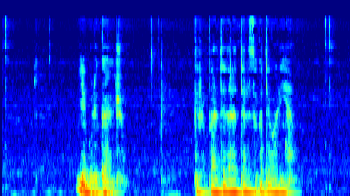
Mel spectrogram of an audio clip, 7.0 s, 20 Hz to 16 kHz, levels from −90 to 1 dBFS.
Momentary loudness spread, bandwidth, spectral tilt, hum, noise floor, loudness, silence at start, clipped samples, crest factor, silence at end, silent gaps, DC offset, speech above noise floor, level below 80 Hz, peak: 25 LU; 11.5 kHz; -7 dB/octave; none; -64 dBFS; -26 LUFS; 1.55 s; under 0.1%; 16 dB; 1.1 s; none; under 0.1%; 40 dB; -56 dBFS; -10 dBFS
